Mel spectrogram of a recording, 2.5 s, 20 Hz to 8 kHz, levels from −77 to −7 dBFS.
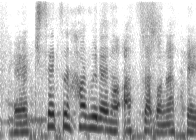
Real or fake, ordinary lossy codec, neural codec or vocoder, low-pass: fake; none; codec, 16 kHz, 2 kbps, FreqCodec, smaller model; none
